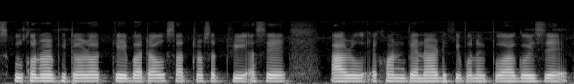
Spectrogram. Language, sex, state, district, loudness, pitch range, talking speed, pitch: Assamese, male, Assam, Sonitpur, -16 LUFS, 145-150 Hz, 115 wpm, 150 Hz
